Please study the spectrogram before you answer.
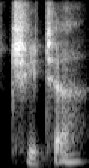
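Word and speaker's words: citta: uh in in Buddhism this is cheetah CI TTA a the C is pronounced like a CH in English so often people translate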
